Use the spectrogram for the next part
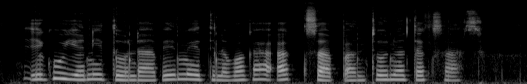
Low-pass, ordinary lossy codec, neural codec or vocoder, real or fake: none; none; none; real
